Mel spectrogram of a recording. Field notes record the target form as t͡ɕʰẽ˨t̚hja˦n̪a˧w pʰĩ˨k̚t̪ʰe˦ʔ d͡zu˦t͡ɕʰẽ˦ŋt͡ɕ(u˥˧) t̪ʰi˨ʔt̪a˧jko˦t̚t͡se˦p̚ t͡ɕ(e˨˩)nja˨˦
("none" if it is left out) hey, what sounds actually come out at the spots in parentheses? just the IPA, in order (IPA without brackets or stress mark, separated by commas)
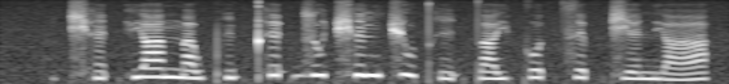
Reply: u˥˧, e˧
